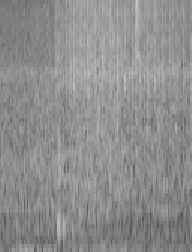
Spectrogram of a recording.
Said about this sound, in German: Ein Auto fährt vor.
